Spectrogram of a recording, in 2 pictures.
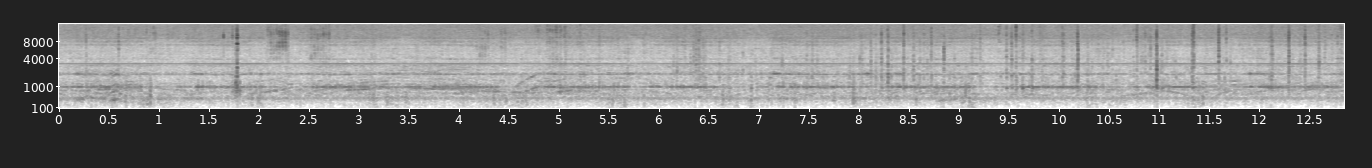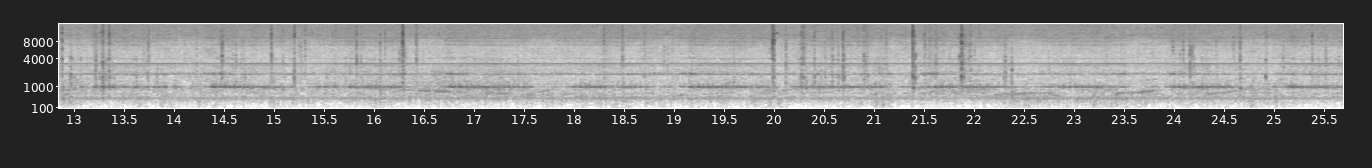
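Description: Small metal parts click and clink against a car's rear light housing.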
